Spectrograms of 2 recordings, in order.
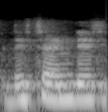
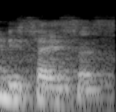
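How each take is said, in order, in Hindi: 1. बीच में 'n' की आवाज़ है, 'de-sen-dis'। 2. बीच में 's' की आवाज़ है, 'di-sai-ses'। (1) "डिसेंडिस नहीं" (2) "क्या बोला जाता है?"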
